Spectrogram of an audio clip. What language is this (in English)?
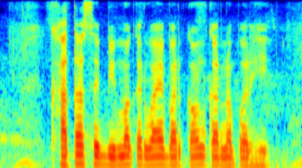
Chhattisgarhi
